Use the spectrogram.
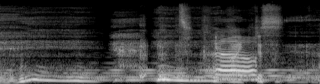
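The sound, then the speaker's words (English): A voice imitates an old person wheezing, making a few strained, breathy vocal groans that rise and fall in pitch over about three seconds. “And then the one to the south, you hear a wheezing sound, like some old person going,”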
